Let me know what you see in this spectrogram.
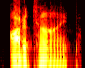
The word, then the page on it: autotype: American English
